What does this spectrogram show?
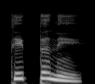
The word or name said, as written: ಥಟ್ಟನೆ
